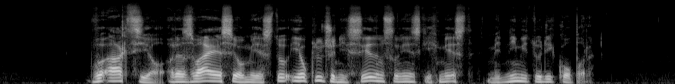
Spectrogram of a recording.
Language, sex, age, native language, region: Slovenian, male, 60+, Slovenian, Central Slovenia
